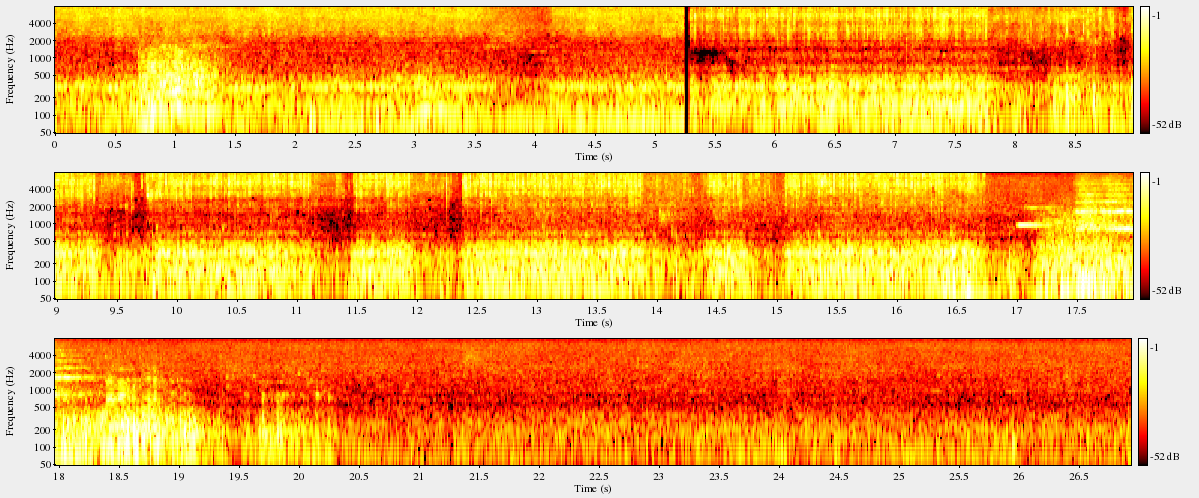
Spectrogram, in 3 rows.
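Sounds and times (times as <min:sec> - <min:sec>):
hands washed under water: 0:05.2 - 0:16.8.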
